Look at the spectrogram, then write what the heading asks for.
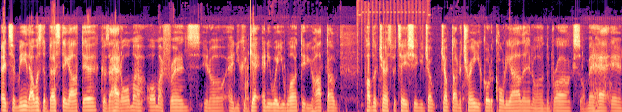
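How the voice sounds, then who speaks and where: In an East Coast accent, a man with a fairly low voice talks fairly quickly in flat, monotone intonation with hardly any pauses. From Brooklyn, New York. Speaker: gaming YouTuber. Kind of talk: casual chat over gameplay. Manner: casual, slangy.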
